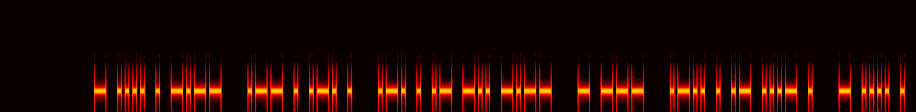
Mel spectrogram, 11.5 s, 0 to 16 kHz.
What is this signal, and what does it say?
Morse code, heard as a keyed tone, about 25 wpm, 700 Hz. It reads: THEY WERE READY TO LEAVE THE
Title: A Sound Of Thunder 25wpm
